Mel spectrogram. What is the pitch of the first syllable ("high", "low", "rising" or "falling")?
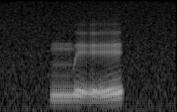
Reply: rising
